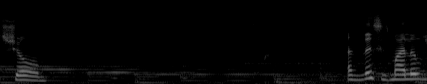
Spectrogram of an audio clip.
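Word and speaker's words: Seam: have been using one swear the name's Shawn pronounced Shawn and this is my little shop over the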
